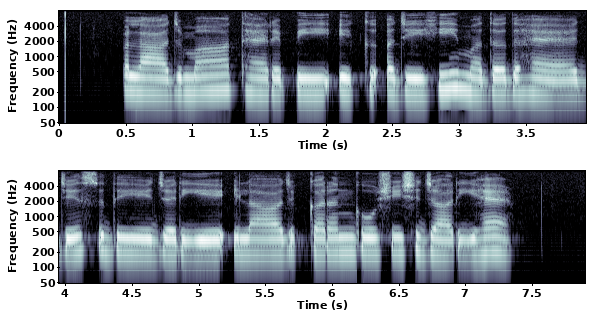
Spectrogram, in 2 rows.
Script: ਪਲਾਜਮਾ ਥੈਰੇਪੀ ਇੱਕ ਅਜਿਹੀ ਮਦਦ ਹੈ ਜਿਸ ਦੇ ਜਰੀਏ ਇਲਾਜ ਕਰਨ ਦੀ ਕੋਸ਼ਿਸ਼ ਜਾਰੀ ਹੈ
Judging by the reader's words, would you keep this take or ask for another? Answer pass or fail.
fail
